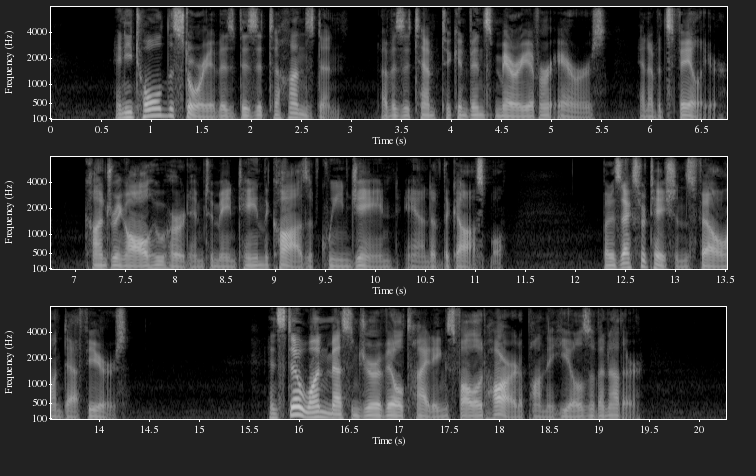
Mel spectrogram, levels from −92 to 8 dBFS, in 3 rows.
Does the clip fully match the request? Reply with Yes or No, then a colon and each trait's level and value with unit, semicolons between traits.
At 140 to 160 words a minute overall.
No: average, 180 wpm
